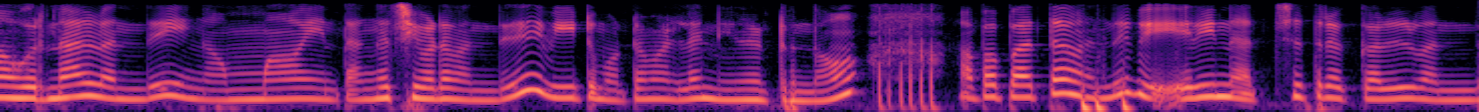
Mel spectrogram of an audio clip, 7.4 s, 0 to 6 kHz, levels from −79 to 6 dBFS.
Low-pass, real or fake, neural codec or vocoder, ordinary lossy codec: 5.4 kHz; real; none; none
